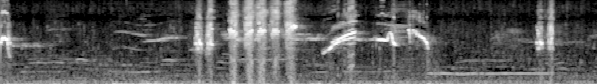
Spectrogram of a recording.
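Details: Champion Oriental magpie-robin, a tutoring recording for training songbirds and prompting them to sing. Clear rising and falling whistles mix with a quick run of harsh, rasping notes, followed by sweeping slurred whistles and a low steady tone.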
